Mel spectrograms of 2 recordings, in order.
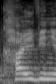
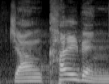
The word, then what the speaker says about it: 칼빈: 종교 개혁자 인데 어 프랑스 말 요즘은 그렇게 많이 부릅니다 뭐 장 칼뱅 이라고 이렇게 많이 부르는데 얘기 카이린 영어식 발음이 죠이 칼빈 의대 소리가 잘 알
